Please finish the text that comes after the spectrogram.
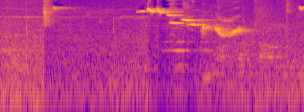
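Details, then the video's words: In the wild on a Banyuwangi mountain in Indonesia, a Sunda laughingthrush delivers one phrase of high whistles stepping steadily downward in pitch, ending in a lower slurred note, against faint noise. "Tledekan Gunung/sulingan Gunung Banyuwangi gacor di alam liar"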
